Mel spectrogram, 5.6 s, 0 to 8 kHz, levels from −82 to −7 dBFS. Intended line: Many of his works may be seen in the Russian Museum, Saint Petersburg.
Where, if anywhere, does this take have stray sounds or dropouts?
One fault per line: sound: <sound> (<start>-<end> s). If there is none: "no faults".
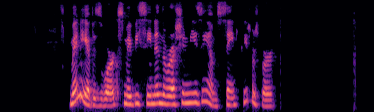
no faults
